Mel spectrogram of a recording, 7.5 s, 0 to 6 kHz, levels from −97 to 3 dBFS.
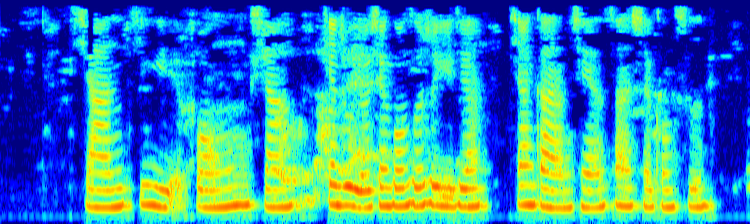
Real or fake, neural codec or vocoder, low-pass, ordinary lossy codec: real; none; 5.4 kHz; MP3, 32 kbps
